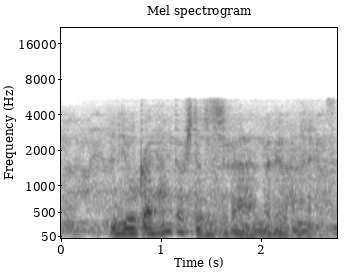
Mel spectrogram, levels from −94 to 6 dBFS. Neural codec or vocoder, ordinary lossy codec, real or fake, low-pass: codec, 16 kHz, 1 kbps, FunCodec, trained on LibriTTS, 50 frames a second; none; fake; 5.4 kHz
